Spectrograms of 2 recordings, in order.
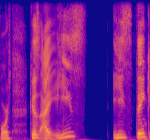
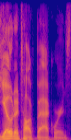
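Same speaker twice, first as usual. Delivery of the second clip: plain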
